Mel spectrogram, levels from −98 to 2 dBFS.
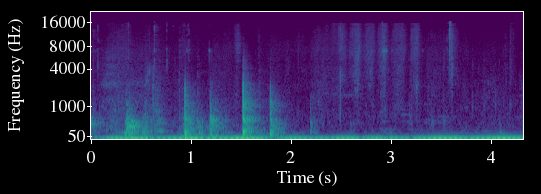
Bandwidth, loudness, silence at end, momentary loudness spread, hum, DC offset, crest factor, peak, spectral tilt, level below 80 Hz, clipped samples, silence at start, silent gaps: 13 kHz; -48 LUFS; 0 s; 18 LU; none; under 0.1%; 20 dB; -18 dBFS; -6.5 dB/octave; -46 dBFS; under 0.1%; 0 s; none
